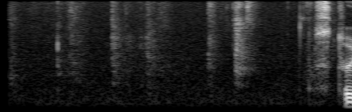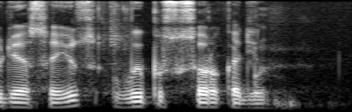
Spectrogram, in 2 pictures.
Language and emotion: Russian, neutral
